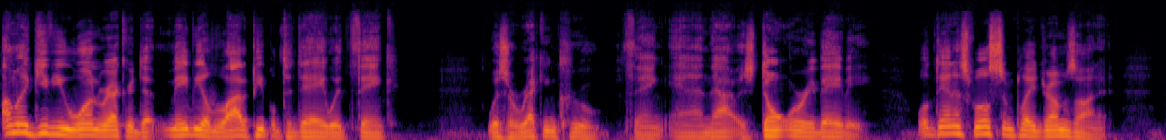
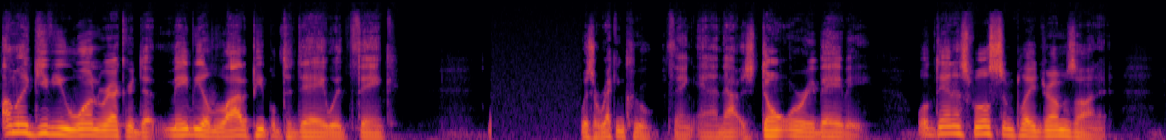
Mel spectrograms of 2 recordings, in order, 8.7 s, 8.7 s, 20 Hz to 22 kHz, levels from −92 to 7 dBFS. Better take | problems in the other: first | audio freezing; at 3.5 s for 0.5 s

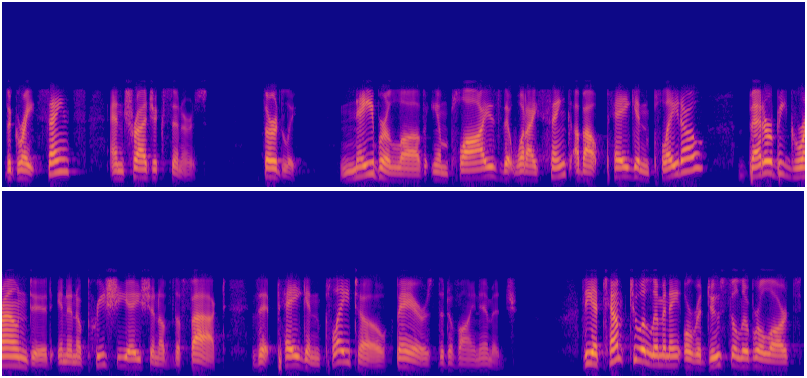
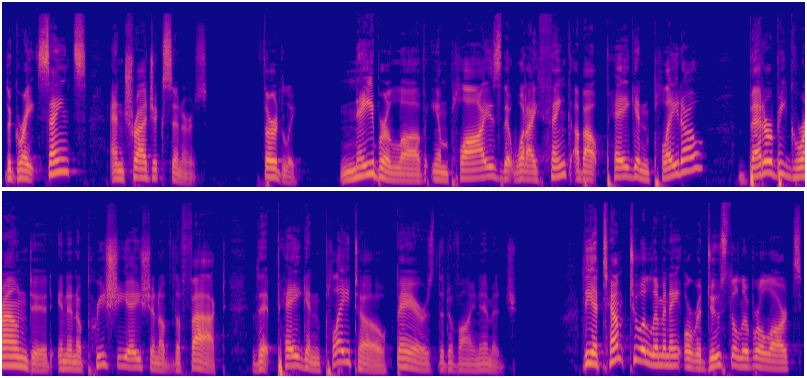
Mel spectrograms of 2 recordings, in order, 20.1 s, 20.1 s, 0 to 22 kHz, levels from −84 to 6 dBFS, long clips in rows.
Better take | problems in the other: second | phone-call audio

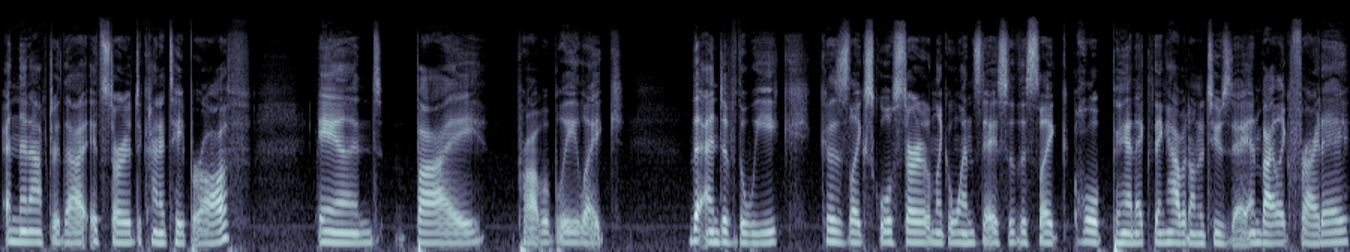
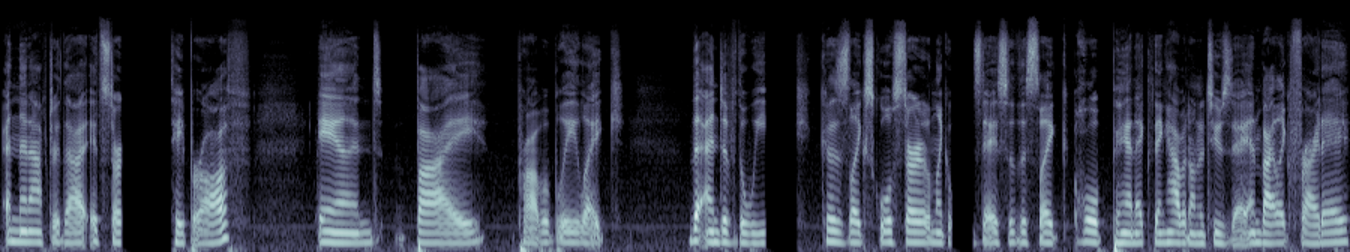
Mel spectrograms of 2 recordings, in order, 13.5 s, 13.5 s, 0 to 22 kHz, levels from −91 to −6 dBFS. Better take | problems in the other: first | audio cutting out; at 1 s, at 7.5 s and at 9.5 s

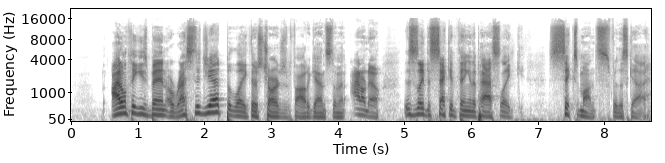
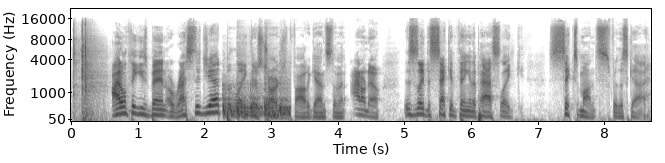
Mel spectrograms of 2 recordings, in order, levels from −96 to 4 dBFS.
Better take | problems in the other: first | door banging; loud; at the start and from 2.5 to 3.5 s; peak 2 dB above the speech

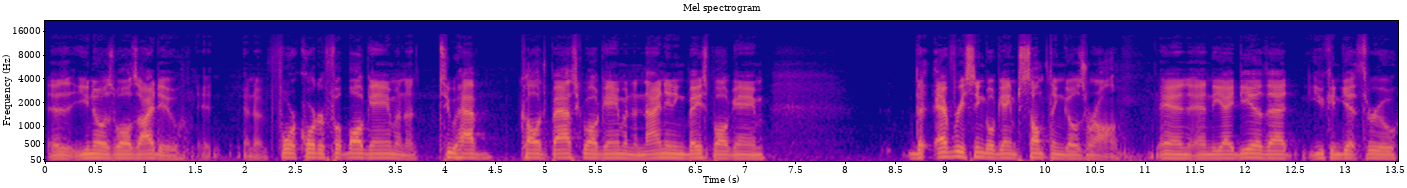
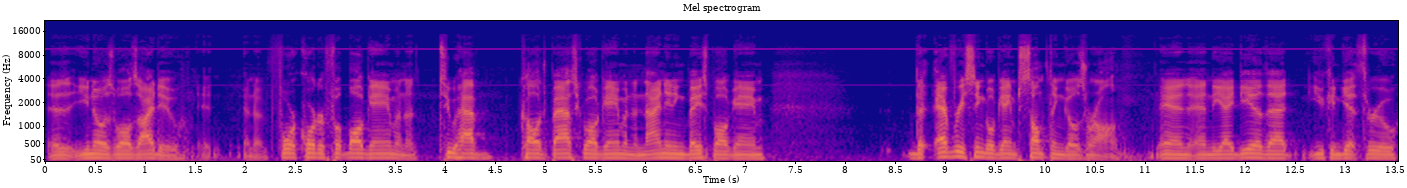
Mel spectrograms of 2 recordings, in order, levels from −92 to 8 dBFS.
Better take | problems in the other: first | high-pitched whine; faint; throughout; 9.5 kHz, 30 dB below the speech

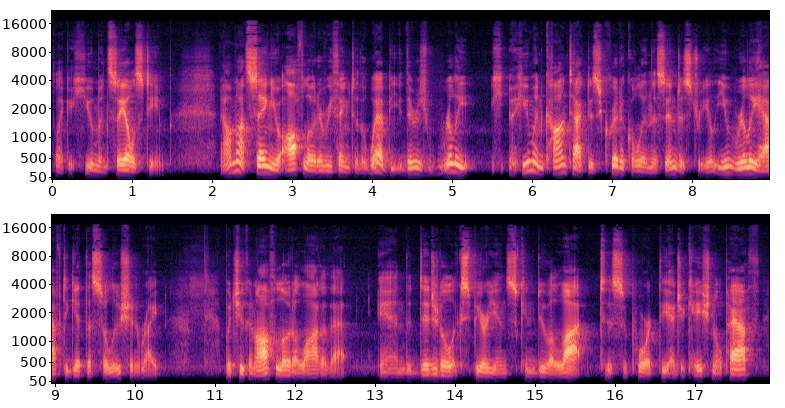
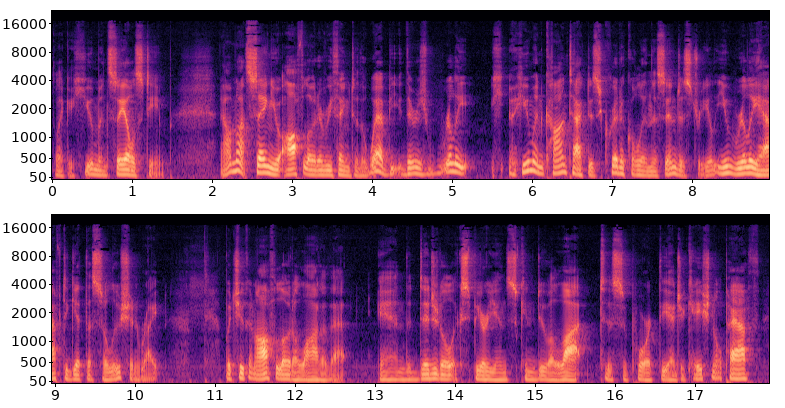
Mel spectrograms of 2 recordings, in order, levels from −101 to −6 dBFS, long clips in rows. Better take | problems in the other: second | thin; somewhat; fading below 300 Hz

